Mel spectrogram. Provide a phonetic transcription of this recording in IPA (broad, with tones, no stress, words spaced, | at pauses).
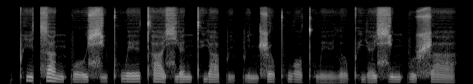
pʰi˦t͡sa˥˨n po˨˦ʊ̯ɕi˨˩ pʰwe˦ɪ̯t̪ʰä˥˨ɕjɛ˦nt̪ʰjä˦ pi˨˦pi˨˩nʂɤ˥˨ pʰwɔ˥˨t̪ʰwe˨˩ɪ̯lɤ˦pʰjɛ˦ ɕi˦npu˥˨ ʂä˥˨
